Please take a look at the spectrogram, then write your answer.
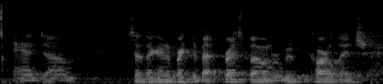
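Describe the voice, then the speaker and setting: Against noticeable background noise, a man with a very deep, low pitch talks at a fairly quick pace in a monotone, flat way. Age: 20s. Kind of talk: casual talk to camera.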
